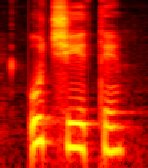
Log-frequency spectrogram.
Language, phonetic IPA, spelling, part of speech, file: Ukrainian, [ʊˈt͡ʃɪte], учити, verb, Uk-учити.ogg
- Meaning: 1. to teach (with person in accusative case + noun in genitive case or + infinitive) 2. to learn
